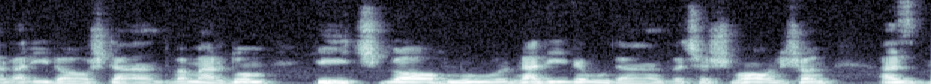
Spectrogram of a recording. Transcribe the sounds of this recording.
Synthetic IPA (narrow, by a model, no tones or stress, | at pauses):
ɾvæɾiːd̪ɒːʃt̪ænd̪væmæɾd̪o̞m | hiːt͡ʃʰɡɒːhnuːɾnæd̪iːd̪e̞buːd̪ænd̪væt͡ʃʰeʃmɒːne̞ʃɒːn | ʔæzb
